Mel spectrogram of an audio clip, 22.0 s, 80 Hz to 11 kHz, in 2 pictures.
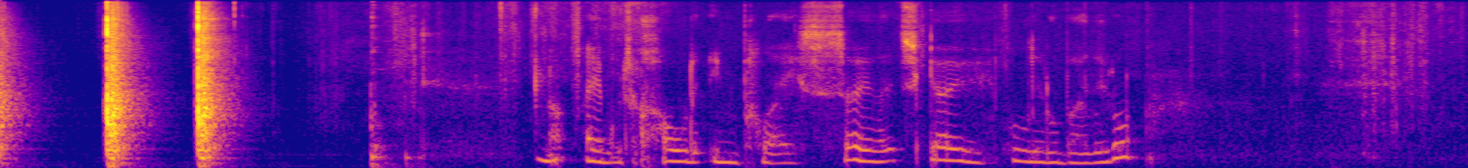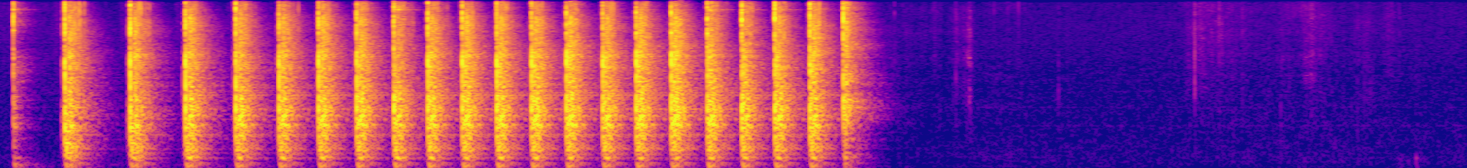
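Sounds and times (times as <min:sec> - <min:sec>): tool striking plastic padlock: 0:00.0 - 0:00.2, 0:00.8 - 0:01.9, 0:11.1 - 0:17.6.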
